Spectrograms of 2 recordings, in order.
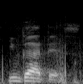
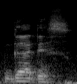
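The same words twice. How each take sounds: First: Much louder, firm and rallying; cheering her on, full voice; loud encouragement. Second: Said in the usual way. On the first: Real, not acted. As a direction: shout it to lift her up. Encouraging a tearful guest.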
